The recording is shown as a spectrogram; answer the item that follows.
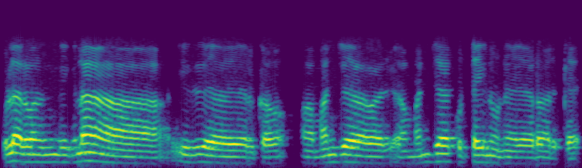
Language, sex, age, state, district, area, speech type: Tamil, male, 45-60, Tamil Nadu, Salem, urban, conversation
